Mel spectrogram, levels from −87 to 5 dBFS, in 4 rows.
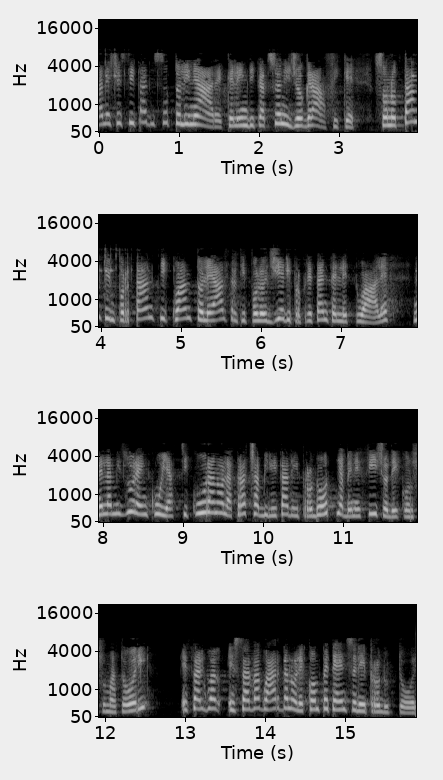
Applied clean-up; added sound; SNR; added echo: neural mask model DeepFilterNet 3.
